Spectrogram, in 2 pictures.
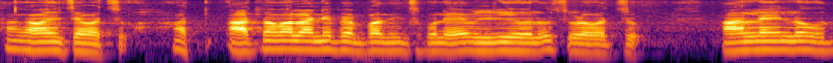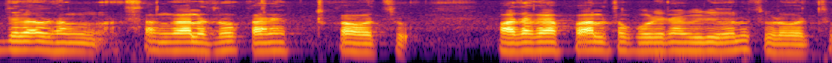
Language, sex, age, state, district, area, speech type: Telugu, male, 60+, Telangana, Hanamkonda, rural, spontaneous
